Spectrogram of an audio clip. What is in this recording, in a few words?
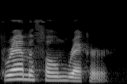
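"gramophone record", English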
